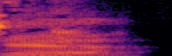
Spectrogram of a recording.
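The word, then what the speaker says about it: Nyman: that line was Linus Newman. Spelled N-Y-M-A-N, but pronounced Newman.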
